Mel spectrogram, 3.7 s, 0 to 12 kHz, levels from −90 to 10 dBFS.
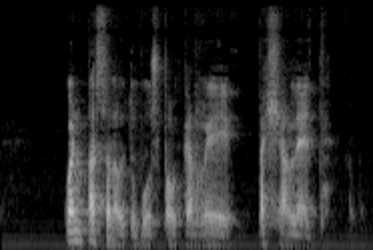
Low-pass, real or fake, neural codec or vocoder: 10.8 kHz; real; none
